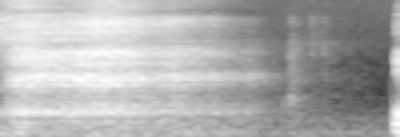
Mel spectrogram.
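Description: A man's long, soft breath between phrases of speech, fading out after about a second.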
